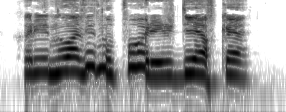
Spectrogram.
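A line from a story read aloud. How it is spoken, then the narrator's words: Ferryman's groan. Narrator (Russian): простонал паромщик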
